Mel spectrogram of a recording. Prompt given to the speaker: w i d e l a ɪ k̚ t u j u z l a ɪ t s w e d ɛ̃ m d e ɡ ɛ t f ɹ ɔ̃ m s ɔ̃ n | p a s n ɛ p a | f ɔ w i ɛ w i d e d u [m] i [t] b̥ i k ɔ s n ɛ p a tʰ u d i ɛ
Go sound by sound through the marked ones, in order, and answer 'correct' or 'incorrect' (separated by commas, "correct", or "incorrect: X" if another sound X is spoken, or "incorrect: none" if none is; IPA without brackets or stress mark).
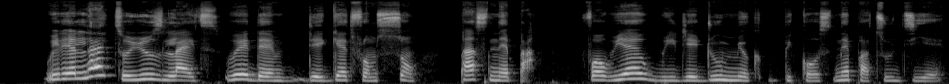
correct, incorrect: k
